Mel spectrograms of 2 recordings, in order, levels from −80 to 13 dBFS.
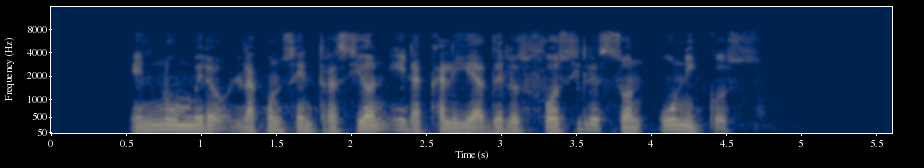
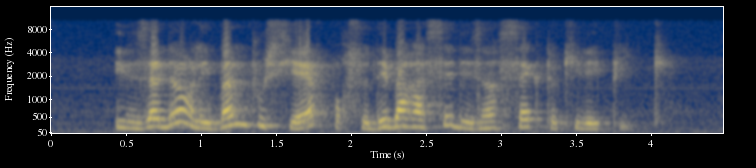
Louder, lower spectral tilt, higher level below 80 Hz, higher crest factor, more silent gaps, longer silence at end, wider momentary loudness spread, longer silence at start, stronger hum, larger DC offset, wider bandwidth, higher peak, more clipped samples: second, -30 LUFS vs -12 LUFS; about the same, -5.5 dB/octave vs -4.5 dB/octave; second, -64 dBFS vs -50 dBFS; first, 20 dB vs 14 dB; neither; first, 0.95 s vs 0.35 s; second, 6 LU vs 14 LU; about the same, 0.55 s vs 0.45 s; neither; second, under 0.1% vs 0.4%; second, 8 kHz vs 11 kHz; second, -10 dBFS vs 0 dBFS; second, under 0.1% vs 0.5%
